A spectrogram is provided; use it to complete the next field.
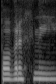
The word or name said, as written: povrchný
